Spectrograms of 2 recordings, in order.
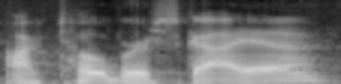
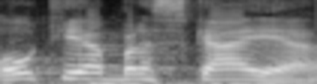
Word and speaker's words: Oktyabrskaya: Oktyabrskaya. Nope. Oktyabrskaya.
